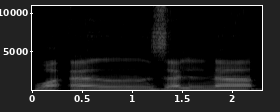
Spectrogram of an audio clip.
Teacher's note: نون ساکن پر غنہ ہے، زا کی آواز میں سیٹی ہوتی ہے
